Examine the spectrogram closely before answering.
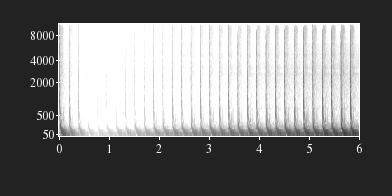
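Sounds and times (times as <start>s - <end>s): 
kick drum: 0.0s - 0.4s, 1.6s - 6.0s.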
